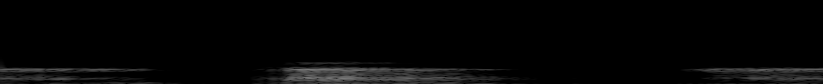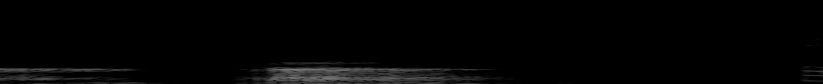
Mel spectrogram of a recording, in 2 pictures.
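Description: Loud, hollow, harsh breath sounds over the trachea, with inspiration and expiration of similar length, simulated.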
